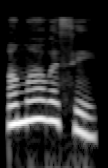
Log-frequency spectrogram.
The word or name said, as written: ಅಮಾವಸೆ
